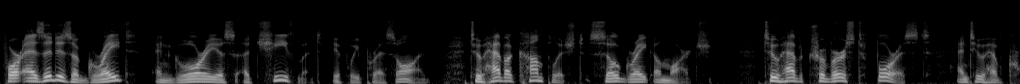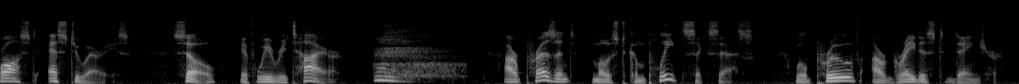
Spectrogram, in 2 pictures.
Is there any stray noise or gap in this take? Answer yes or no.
yes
